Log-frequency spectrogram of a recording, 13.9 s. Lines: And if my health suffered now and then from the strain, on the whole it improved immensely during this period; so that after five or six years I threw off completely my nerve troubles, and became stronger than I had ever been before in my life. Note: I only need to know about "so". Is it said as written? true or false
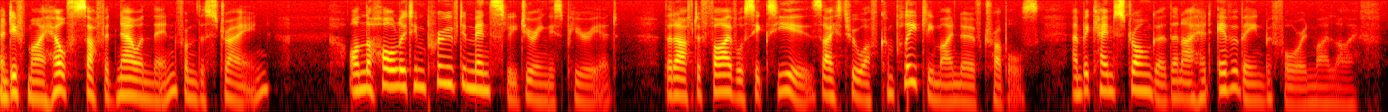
false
